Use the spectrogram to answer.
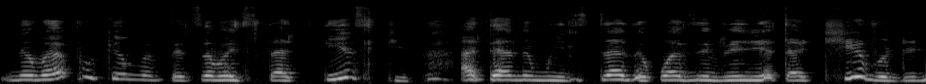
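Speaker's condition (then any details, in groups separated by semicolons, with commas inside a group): Paralysis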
